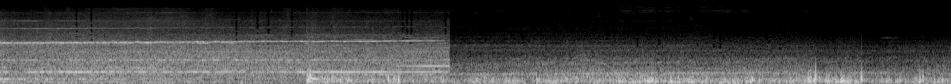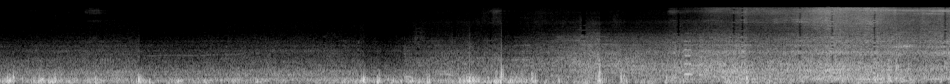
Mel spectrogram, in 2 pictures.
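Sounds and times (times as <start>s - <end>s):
train wheels squealing on rails: 0.0s - 4.5s, 16.2s - 19.0s
low rail rumble: 0.0s - 19.0s.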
